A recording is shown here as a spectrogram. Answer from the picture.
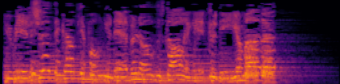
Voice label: your mother, Funny Ringtones

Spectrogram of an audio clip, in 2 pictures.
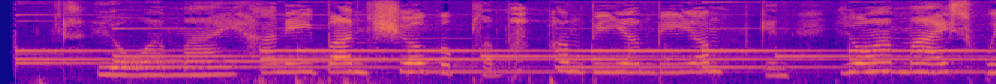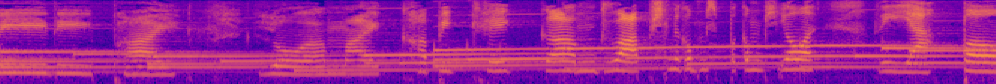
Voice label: Sweet Voice, Children mobile tunes; Funny RingTones

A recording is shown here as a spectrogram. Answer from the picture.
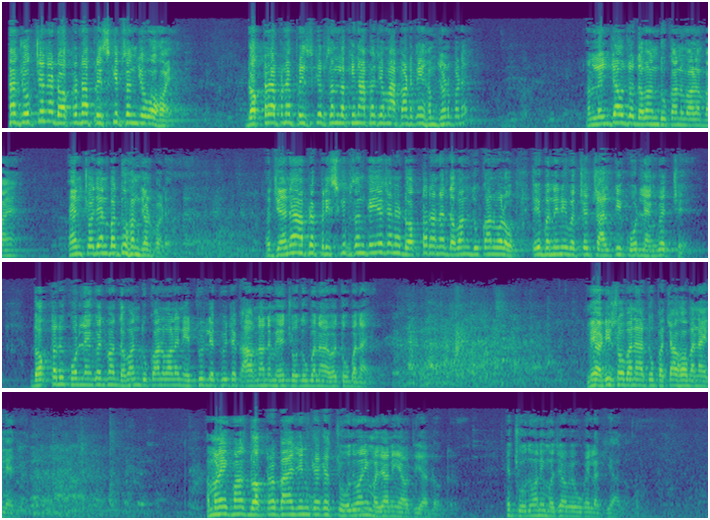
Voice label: Jokes, Gujarati; Gujarati Ringtones

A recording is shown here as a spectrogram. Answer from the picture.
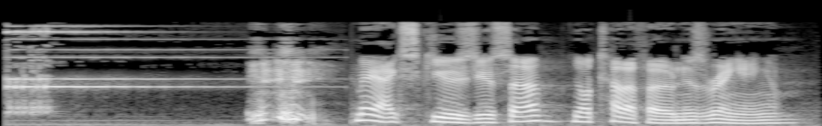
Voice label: Excuse You Sir, funny ringtone

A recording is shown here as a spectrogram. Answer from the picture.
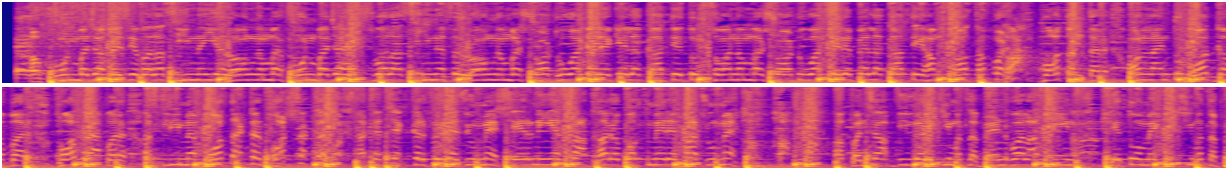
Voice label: Punjabi Ladki Matlab Band Wala Scene Ringtone; Tik Tok Ringtones

